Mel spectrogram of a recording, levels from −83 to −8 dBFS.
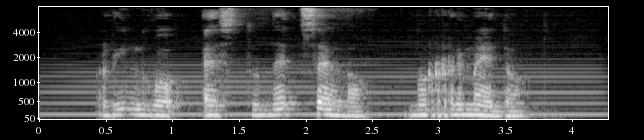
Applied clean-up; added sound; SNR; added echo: none; Wind instrument, woodwind instrument; 13 dB; reverberation time 0.3 s.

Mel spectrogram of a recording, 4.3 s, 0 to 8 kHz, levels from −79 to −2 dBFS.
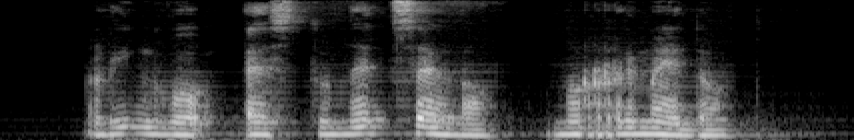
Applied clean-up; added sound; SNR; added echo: neural separator model SepFormer DNS4.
